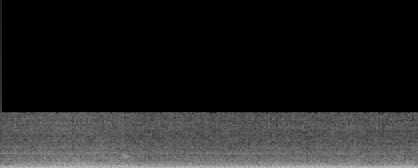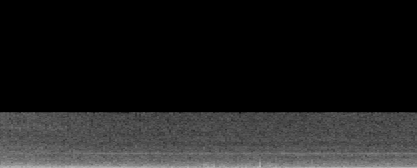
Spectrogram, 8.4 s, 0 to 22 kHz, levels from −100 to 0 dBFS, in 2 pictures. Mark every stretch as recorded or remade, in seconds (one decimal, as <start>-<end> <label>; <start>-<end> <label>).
0.0-2.6 recorded; 2.6-4.3 remade; 4.3-8.4 recorded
